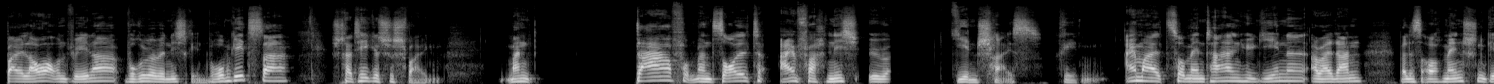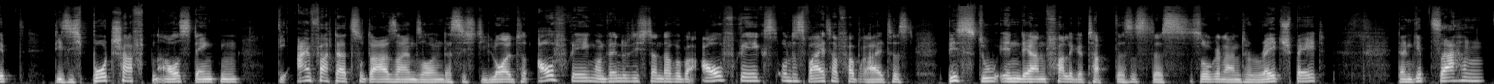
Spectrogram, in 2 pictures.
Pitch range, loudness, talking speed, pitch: 125-155 Hz, -16 LUFS, 155 wpm, 135 Hz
